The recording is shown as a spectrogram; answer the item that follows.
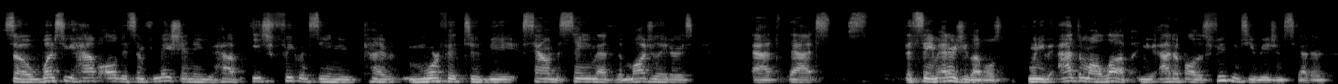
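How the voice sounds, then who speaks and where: A man with a slightly husky voice giving an informal technical explanation, like a student presenting a project, posing questions and then answering them. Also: medium pitch, fairly quick, poor audio.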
